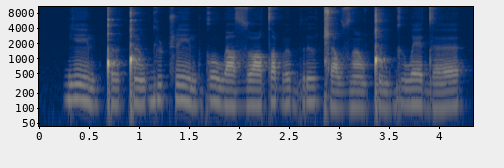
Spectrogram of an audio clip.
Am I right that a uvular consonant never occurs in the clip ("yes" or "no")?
yes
